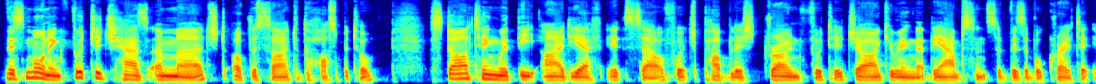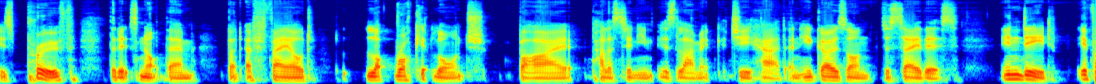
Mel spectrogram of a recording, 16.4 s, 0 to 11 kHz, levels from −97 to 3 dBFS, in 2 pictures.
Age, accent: 30-49, British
